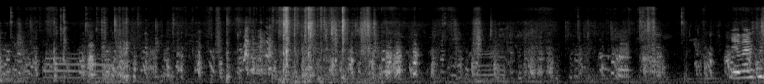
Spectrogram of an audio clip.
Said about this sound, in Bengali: আর আমরা ওখান থেকেই মুরগি ধরবো এখন।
